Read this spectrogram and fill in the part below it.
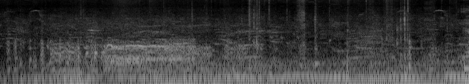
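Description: Darag native chickens in a backyard farm cluck and murmur nearby, with a few scattered bird calls and faint rustling over a low background hum.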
